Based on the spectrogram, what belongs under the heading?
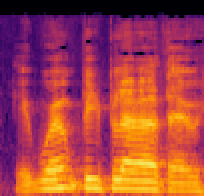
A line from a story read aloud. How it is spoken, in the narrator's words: he laughed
